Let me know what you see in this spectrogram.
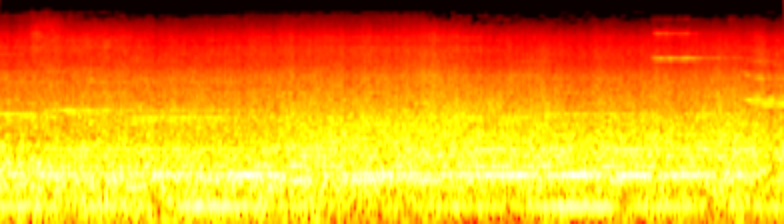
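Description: Passenger train coaches moving past close by: a steady loud rumble of wheels on the rails with a low hum, and a few brief high wheel squeals about two-thirds of the way through.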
